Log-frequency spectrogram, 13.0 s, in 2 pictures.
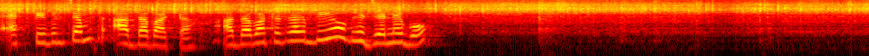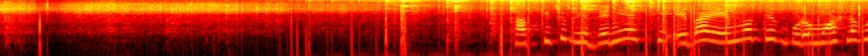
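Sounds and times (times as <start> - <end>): food sizzling in hot oil: 0.0 - 13.0
spatula stirring and scraping: 6.5 - 13.0.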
